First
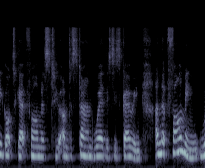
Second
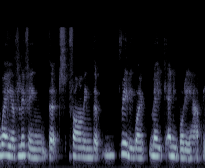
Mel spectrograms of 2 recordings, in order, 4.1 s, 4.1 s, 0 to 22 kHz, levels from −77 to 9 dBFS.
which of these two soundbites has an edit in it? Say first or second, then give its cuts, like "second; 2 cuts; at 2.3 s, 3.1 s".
second; 2 cuts; at 1.4 s, 2.9 s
